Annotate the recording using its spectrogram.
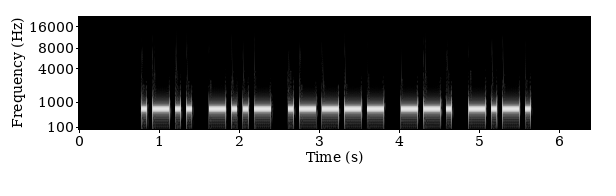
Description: Morse code, heard as a keyed tone, about 17 wpm, 700 Hz. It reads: LX1GC
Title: DXCC-100 Call Signs - 5 Characters - 17wpm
